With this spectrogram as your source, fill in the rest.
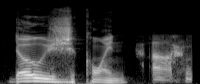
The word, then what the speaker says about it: Dogecoin: you're not even pr you're not even pronouncing the coin correctly it's dog dogecoin okay secondly it is a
